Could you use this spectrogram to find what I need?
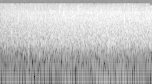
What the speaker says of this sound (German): es regnet trotzdem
